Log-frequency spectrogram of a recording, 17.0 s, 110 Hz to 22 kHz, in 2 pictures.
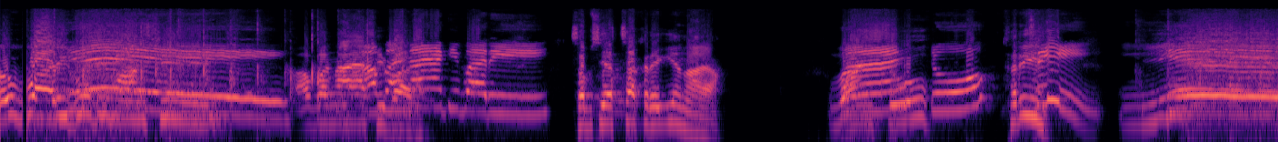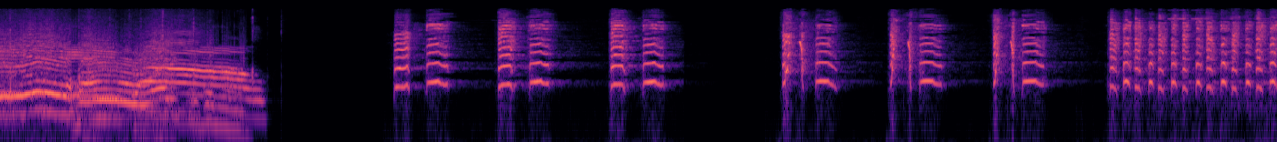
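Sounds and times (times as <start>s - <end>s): high-pitched squeaks: 11.2s - 13.1s, 13.7s - 17.0s.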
